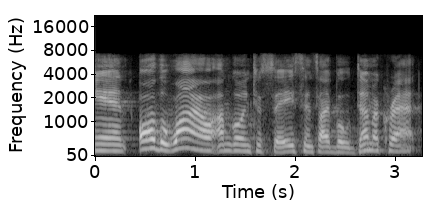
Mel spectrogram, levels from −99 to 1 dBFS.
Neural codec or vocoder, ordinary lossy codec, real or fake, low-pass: none; AAC, 48 kbps; real; 7.2 kHz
